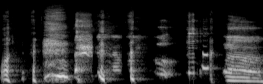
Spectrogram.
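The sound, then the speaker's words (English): Someone chokes on water, sputtering through a quick run of harsh, irregular coughs and gasps before ending in a longer strained, throaty sound. No clear speech. “As you're like choking on water.”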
